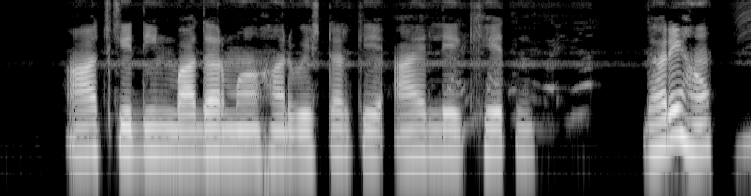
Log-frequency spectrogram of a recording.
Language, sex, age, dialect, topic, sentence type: Chhattisgarhi, male, 41-45, Western/Budati/Khatahi, agriculture, statement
